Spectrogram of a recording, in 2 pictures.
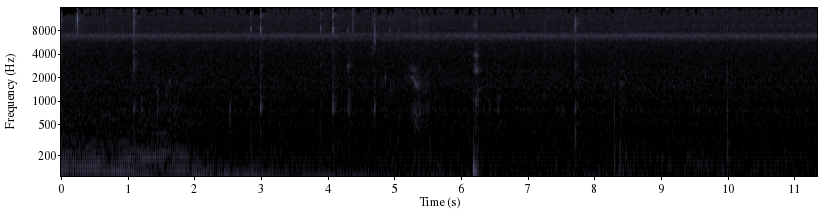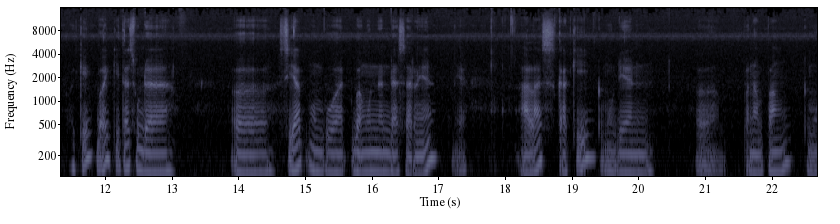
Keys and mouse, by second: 4.9 f, 8.6-10.9 middle drag, 19.0-22.6 middle drag.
